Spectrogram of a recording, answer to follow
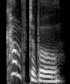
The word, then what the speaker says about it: comfortable: Family Medicine restaurant separate pronounced with three syllables comfortable dictionary interesting miserable ordinary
